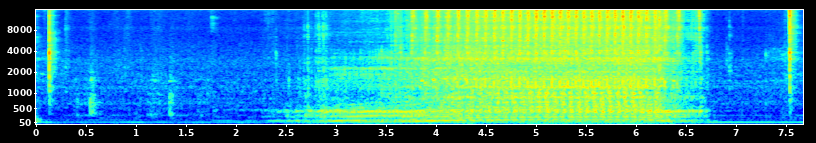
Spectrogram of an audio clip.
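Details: Kenmore 117.552 (Kenmore 55) sewing machine, cleaned, leather-recovered friction pulley tire, new motor and pedal wiring, straight-stitch test: even stitching clatter about three beats a second, smooth start and stop, no binding; sews really well, normal running.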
